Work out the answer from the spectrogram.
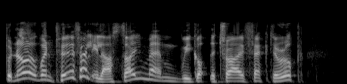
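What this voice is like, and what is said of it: Noticeable accent. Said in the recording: “that bloke with a silly accent”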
